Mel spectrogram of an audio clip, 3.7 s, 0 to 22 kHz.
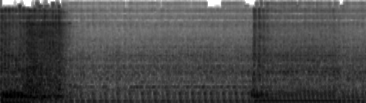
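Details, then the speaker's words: Brand-new Predator 212cc single-cylinder engine on a plate compactor, first start with fresh oil and gas: start burst settling into a steady, even putter with a slight step up in speed after raising the idle; sounds healthy. "It's not bad at all. Had to bring the idle up a little bit. Other than that, this thing is ready to go."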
